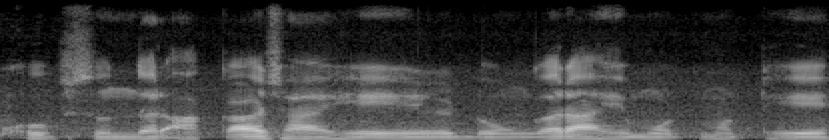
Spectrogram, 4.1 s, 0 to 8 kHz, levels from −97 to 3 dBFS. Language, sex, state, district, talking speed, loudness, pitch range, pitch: Marathi, male, Maharashtra, Dhule, 100 wpm, -29 LUFS, 100-105 Hz, 105 Hz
